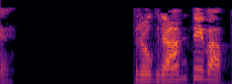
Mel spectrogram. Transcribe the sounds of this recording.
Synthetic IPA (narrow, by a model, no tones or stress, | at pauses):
ɛ | pɾoːɡɾaːmt̪eʋaːp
